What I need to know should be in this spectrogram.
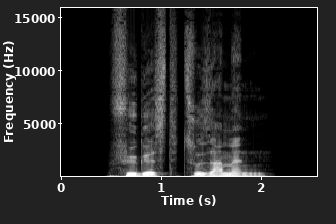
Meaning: second-person singular subjunctive I of zusammenfügen
- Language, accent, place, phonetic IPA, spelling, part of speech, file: German, Germany, Berlin, [ˌfyːɡəst t͡suˈzamən], fügest zusammen, verb, De-fügest zusammen.ogg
